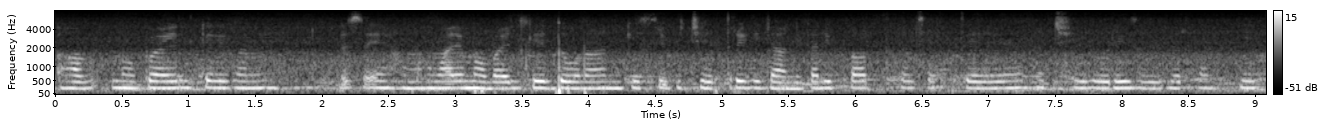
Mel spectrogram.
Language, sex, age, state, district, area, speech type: Hindi, female, 18-30, Madhya Pradesh, Harda, urban, spontaneous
